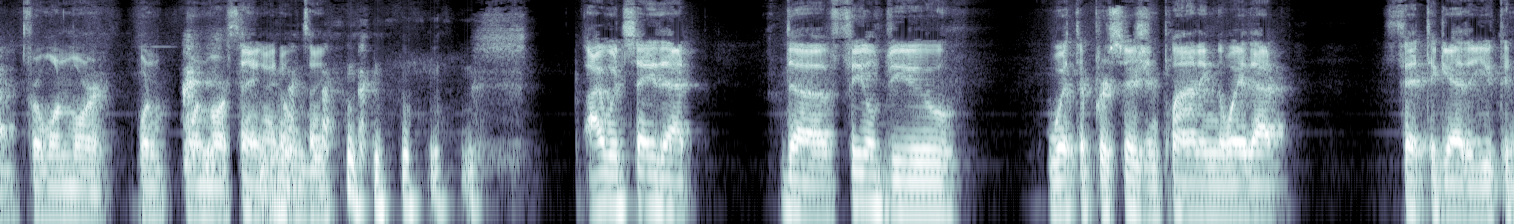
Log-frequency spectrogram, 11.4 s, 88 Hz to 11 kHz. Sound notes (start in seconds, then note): 1.9 laughing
